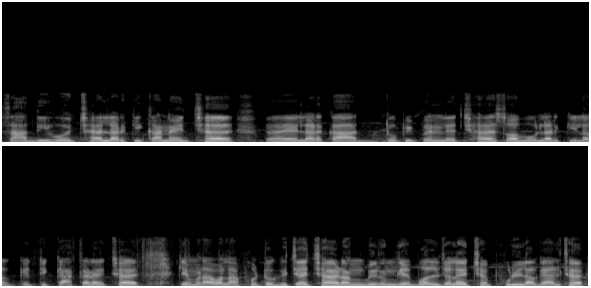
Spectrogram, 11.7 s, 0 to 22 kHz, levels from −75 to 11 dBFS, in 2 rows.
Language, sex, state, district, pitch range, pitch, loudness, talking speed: Maithili, male, Bihar, Samastipur, 145-150 Hz, 145 Hz, -22 LUFS, 150 wpm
